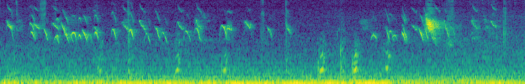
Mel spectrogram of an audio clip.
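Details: Eastern spot-billed duck mother with ducklings that wandered into a place with no ponds, rivers or waterside nearby; rapid, thin, high peeps repeat throughout over a steady low hum.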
